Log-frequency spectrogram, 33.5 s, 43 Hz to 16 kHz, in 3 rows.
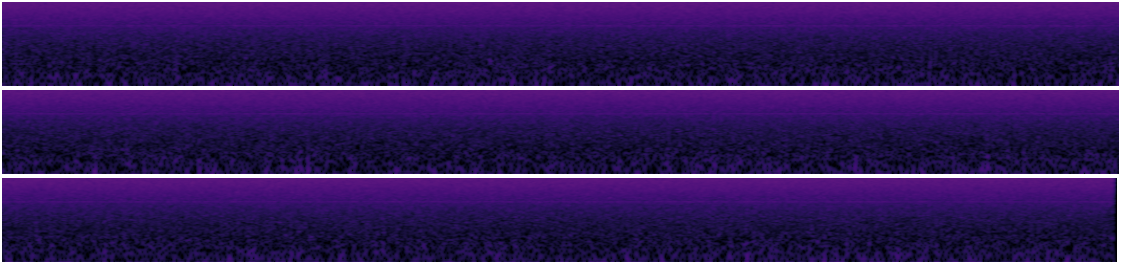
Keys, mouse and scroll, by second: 0.0 click, 1.2 Return, 4.2 click, 5.2 Return, 5.9 click, 14.3-14.6 scroll down 1, 15.7 click, 24.1-24.5 scroll up 1, 25.4 ctrl+d, 32.7 click.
